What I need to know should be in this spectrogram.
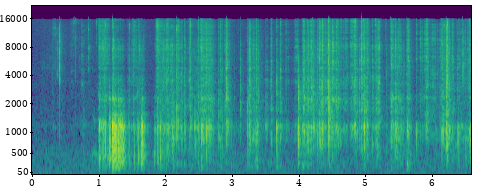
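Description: A knife cuts into a small plastic cap with sharp creaks.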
